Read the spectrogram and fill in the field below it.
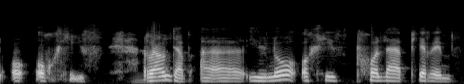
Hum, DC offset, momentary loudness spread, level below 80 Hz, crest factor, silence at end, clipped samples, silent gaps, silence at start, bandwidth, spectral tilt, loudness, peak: none; under 0.1%; 11 LU; -66 dBFS; 18 dB; 0.15 s; under 0.1%; none; 0 s; 6.8 kHz; -8 dB/octave; -19 LUFS; -2 dBFS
